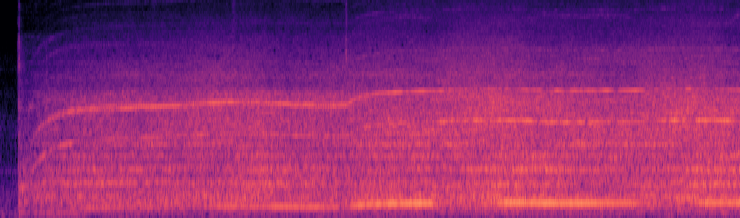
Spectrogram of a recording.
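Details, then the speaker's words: Oreck XL Platinum upright vacuum, Goodwill find, spare belt apparently used; steady motor roar with a high, thin squeal stepping up in pitch from the belt, motor sounds good, bad brush roll, needs a tune-up. "That belt definitely squeals, but the motor sounds really good. But this thing definitely needs a tune-up, because that belt is very squealy, and there is no belt here."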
